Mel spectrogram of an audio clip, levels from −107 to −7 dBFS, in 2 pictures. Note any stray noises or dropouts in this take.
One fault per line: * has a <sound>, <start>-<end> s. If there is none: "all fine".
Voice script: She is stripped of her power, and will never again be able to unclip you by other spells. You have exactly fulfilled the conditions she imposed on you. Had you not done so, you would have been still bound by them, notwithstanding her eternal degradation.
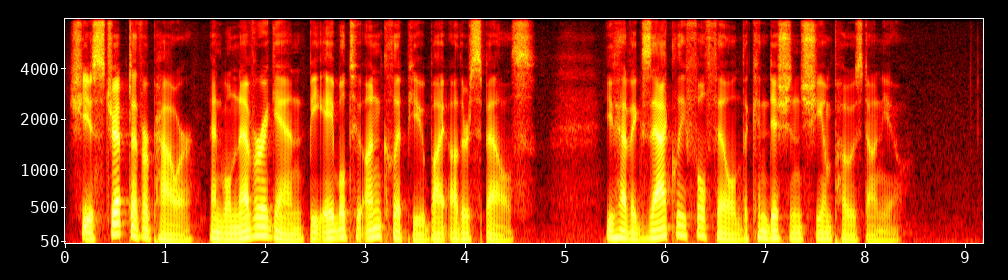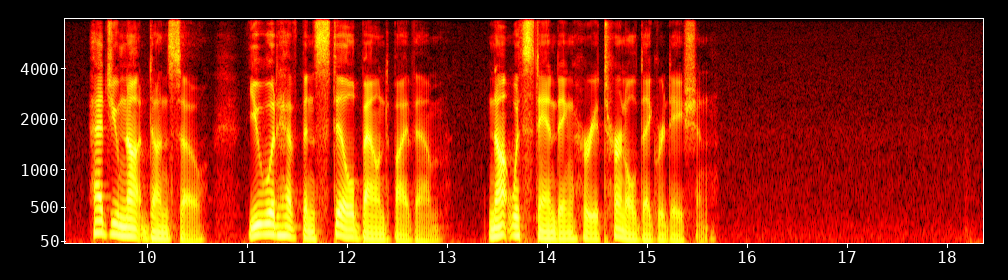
all fine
